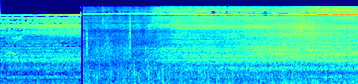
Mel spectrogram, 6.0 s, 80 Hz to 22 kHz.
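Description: KingTech K60 model jet turbine in an L-39 Albatross running on the ground: a steady high whine over a rush of exhaust, getting louder about four seconds in. The sound drops out for an instant about a second and a half in.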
